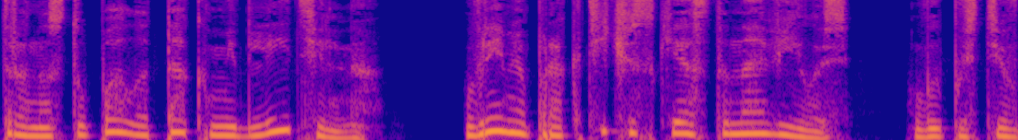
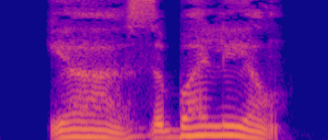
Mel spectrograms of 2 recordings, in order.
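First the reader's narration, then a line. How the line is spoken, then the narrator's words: Hoarse, apologetic. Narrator (Russian): оправдываясь, прохрипел он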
